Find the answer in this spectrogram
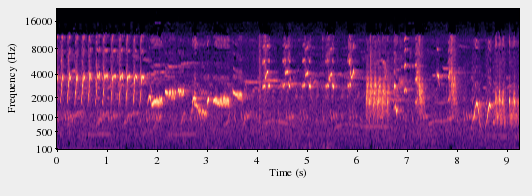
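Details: Birds calling in a lure recording: loud rapid chirp bursts, squeaky rising and falling whistles, then harsh scratchy outbursts in irregular pulses.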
